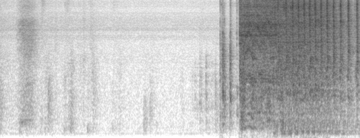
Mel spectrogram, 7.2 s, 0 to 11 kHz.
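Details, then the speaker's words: 2009 Chevy Silverado AFM V8 with valve cover off, after quiet handling cranks, catches and idles loudly with an uneven, pulsing beat: misfire from a collapsed intake lifter. "well guys now we know what it is definitely intake lifter is causing a problem"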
